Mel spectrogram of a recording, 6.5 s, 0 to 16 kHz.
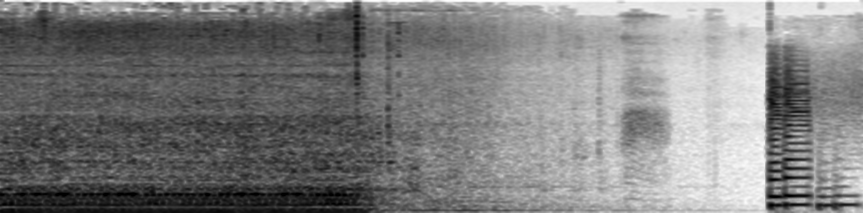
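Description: A 2006 Yamaha FZ6's 600cc inline-four idling steadily through an aftermarket SP Engineering dual carbon exhaust. The engine sound fades out about three seconds in, and upbeat music starts near the end.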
